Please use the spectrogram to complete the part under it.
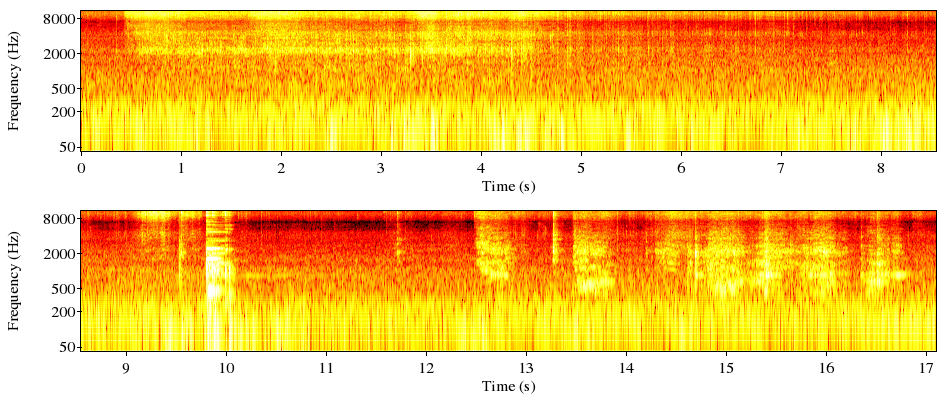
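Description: Sugar water is poured into khaman and stirred in a pan, a soft wet swishing that gives way to scattered scraping and clinks of the utensil, with one sharp clatter midway.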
